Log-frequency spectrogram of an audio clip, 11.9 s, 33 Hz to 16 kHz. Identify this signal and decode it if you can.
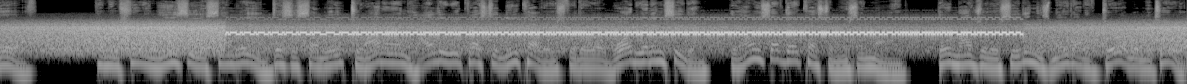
NAVTEX (SITOR-B), 100 baud, 170 Hz shift, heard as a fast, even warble, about 1360 Hz centre, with radio static and speech in Swedish. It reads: MALATTIA DA DIFETTO DI VASCOLARIZZAZIONE.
